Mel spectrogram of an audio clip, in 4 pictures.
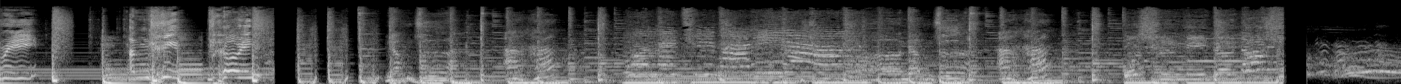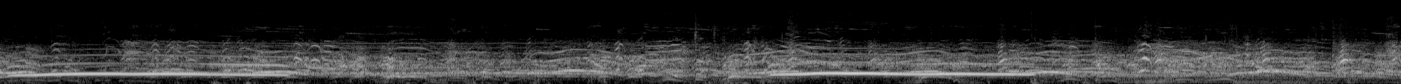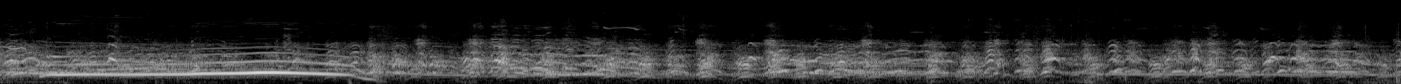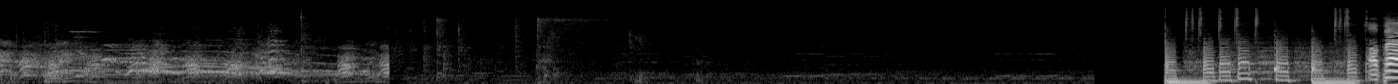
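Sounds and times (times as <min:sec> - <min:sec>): huskies howling in chorus: 0:13.1 - 0:46.0.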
